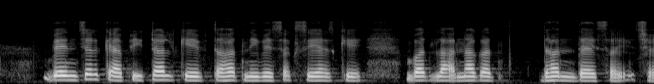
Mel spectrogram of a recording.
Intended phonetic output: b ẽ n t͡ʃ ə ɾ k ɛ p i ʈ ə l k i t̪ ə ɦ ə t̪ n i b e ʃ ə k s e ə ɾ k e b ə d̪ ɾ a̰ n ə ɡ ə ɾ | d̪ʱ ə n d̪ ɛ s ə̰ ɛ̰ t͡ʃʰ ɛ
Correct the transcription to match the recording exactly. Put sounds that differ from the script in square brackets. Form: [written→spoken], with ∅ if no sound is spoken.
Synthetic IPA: b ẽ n t͡ʃ ə ɾ k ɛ p i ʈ ə l k [i→e] t̪ ə ɦ ə t̪ n i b e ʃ ə k s e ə ɾ k e b ə d̪ [ɾ→l] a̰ n ə ɡ ə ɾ | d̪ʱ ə n d̪ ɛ s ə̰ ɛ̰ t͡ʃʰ ɛ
